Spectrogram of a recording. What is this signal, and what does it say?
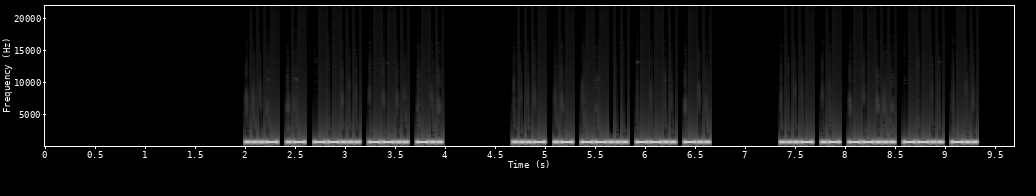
Morse code, heard as a keyed tone, about 36 wpm, 700 Hz. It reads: VA7ZD VA7ZD VA7ZD
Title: DXCC-100 Call Signs - 5 Characters - Repeated 3x - 35wpm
